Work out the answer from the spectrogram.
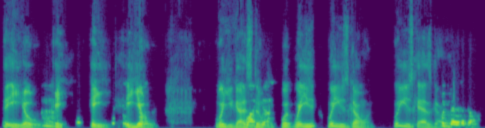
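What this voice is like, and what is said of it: Put-on New York accent. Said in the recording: “let me hear your best New York talk”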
